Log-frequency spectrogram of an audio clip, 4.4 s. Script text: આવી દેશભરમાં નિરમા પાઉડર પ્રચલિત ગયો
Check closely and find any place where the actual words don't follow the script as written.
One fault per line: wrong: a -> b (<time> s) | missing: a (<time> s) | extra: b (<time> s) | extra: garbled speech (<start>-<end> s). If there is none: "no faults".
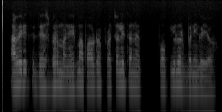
extra: રીતે (0.5 s)
extra: અને પોપ્યુલર બની (2.6 s)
